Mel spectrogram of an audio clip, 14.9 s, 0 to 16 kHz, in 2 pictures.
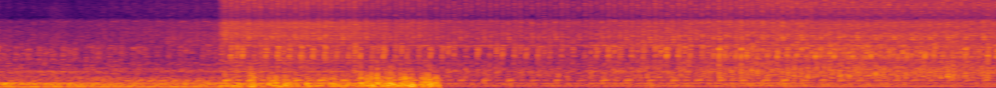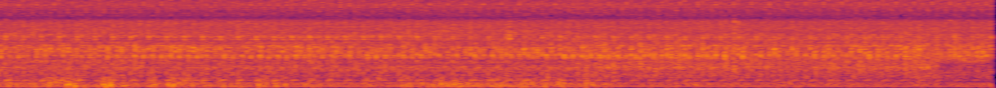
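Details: Nissan TD27 diesel shaking and smoking: clattering idle with uneven, lumpy beat and periodic stumble during injector-pipe cracking test; smoke stops when number four is loosened, pointing to a cylinder four misfire.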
